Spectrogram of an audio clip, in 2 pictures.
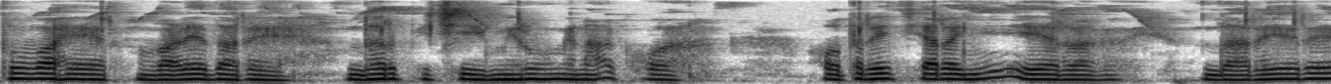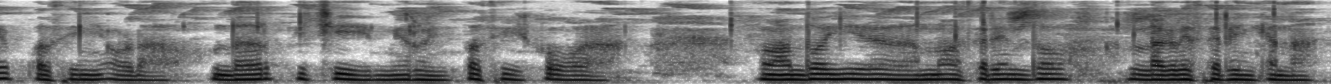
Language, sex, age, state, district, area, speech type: Santali, female, 60+, Odisha, Mayurbhanj, rural, spontaneous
